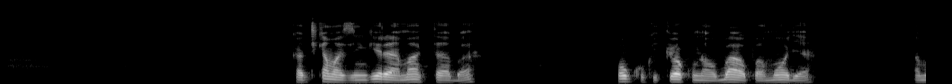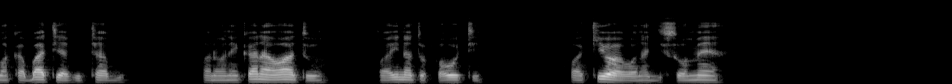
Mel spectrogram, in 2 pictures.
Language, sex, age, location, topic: Swahili, male, 18-24, Dar es Salaam, education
